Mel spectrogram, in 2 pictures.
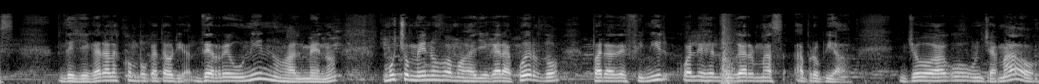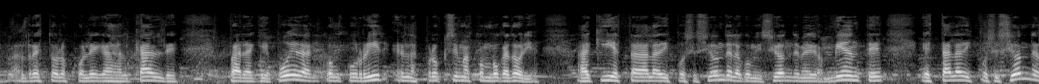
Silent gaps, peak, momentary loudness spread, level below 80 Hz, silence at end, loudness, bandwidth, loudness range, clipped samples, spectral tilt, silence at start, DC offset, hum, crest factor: none; 0 dBFS; 9 LU; -44 dBFS; 0 s; -15 LUFS; 11.5 kHz; 2 LU; under 0.1%; -7.5 dB/octave; 0 s; under 0.1%; none; 14 dB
